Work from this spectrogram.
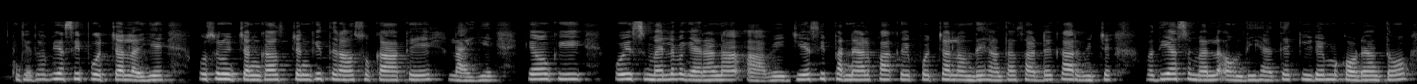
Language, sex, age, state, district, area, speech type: Punjabi, female, 60+, Punjab, Barnala, rural, spontaneous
